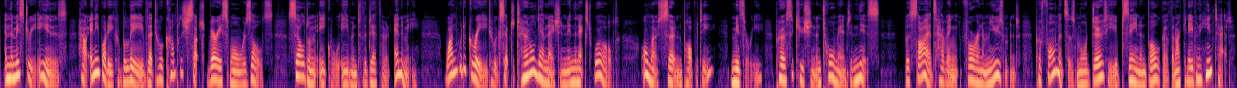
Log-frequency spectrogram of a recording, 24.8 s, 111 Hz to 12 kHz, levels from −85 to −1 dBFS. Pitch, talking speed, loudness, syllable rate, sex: 170 Hz, 150 wpm, -20 LUFS, 5.1 syllables/s, female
